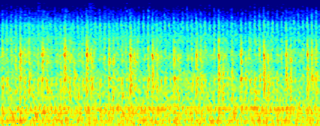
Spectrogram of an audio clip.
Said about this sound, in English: I started to hear this funny noise in the engine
